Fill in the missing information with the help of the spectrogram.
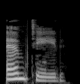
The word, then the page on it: emptied: British English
